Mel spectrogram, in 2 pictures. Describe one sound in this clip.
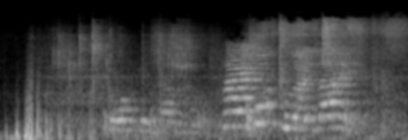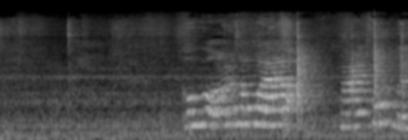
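A young woman speaks clearly nearby.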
